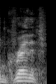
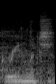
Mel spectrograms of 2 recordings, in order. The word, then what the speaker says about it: Greenwich: Yeah, oh, Greenwich Mean Time. That's right, not Greenwich.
